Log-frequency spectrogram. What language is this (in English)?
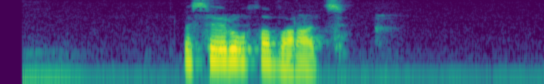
Kabyle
